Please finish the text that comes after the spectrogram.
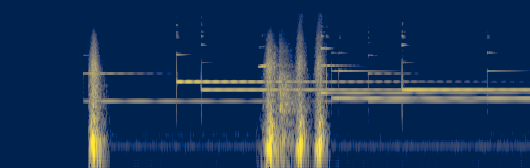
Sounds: Music, Glockenspiel

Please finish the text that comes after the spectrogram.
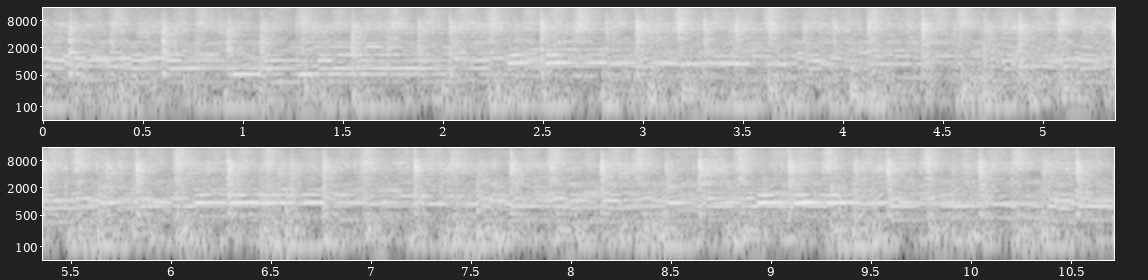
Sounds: Music

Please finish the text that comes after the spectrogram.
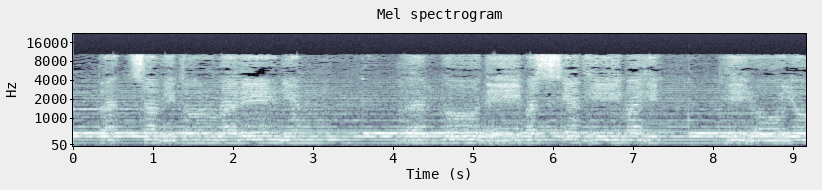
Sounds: Music, Mantra

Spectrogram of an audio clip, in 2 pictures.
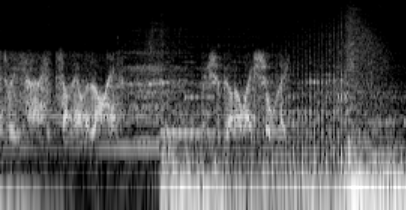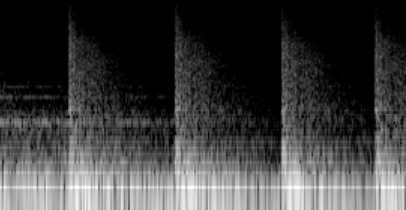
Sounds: Speech, Music

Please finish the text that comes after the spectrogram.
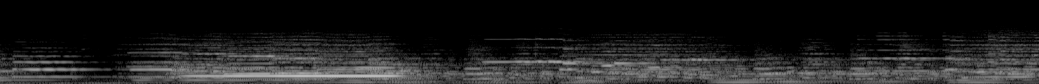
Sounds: playing bassoon

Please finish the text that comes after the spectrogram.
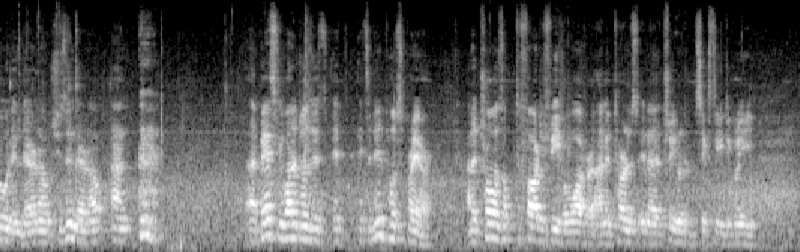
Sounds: Speech

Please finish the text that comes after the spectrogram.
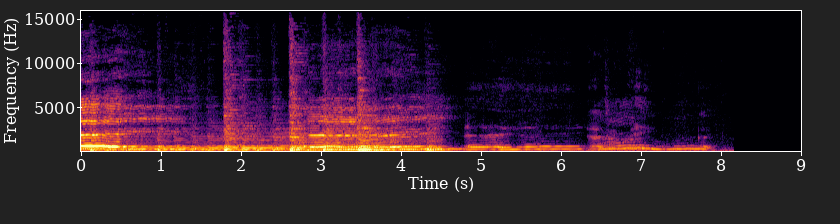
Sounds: Music

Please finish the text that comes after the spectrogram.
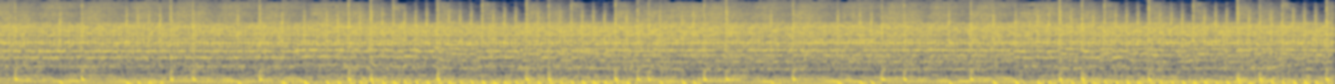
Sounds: playing electric guitar

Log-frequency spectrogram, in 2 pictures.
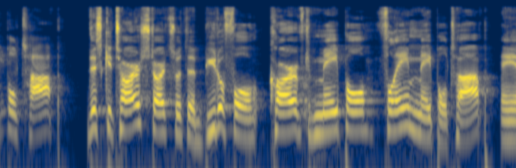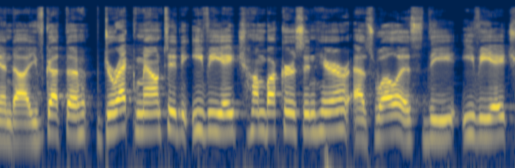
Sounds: Speech

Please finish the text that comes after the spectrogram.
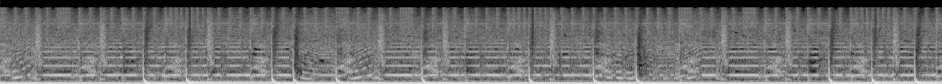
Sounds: Music, Techno, Electronic music

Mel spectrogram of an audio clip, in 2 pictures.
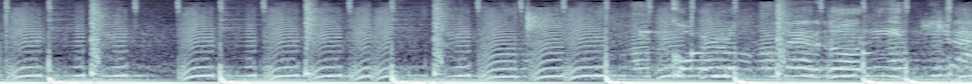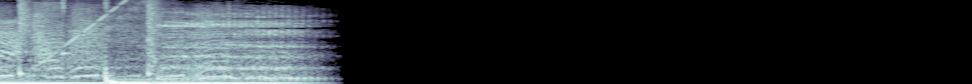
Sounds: Music

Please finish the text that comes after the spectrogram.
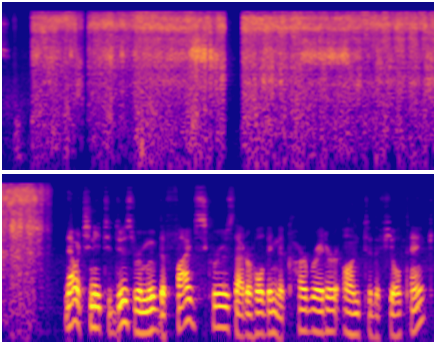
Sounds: inside a large room or hall, Speech

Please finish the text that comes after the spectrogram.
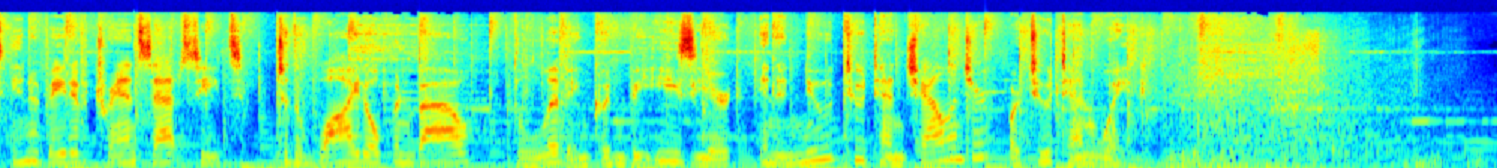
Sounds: Music, Speech

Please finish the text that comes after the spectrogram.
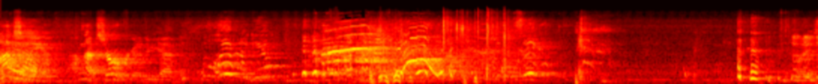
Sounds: Speech

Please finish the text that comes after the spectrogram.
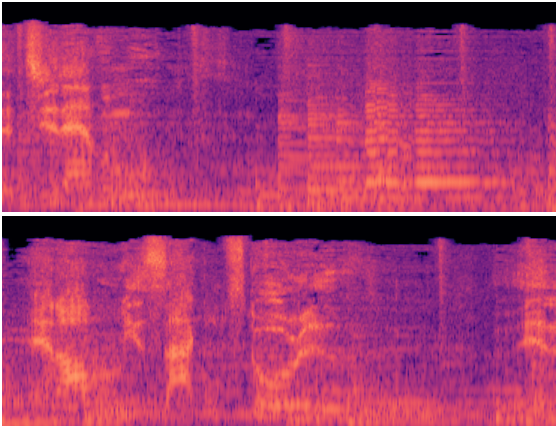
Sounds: Music

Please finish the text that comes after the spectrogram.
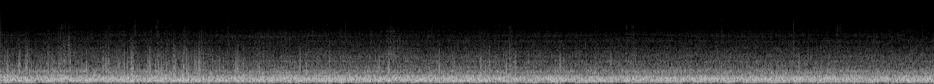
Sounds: Fixed-wing aircraft, Aircraft

